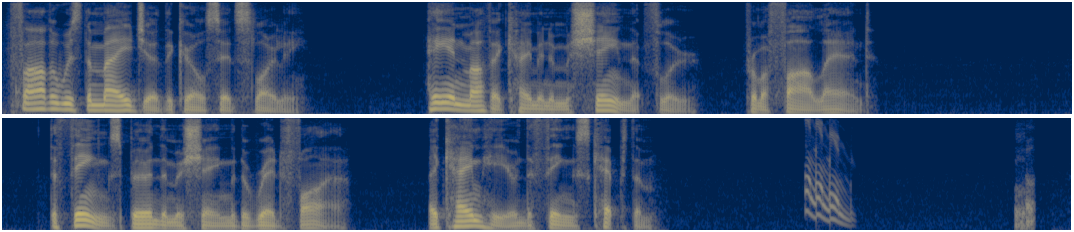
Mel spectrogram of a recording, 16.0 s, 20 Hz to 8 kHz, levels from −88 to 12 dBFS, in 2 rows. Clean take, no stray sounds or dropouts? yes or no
no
